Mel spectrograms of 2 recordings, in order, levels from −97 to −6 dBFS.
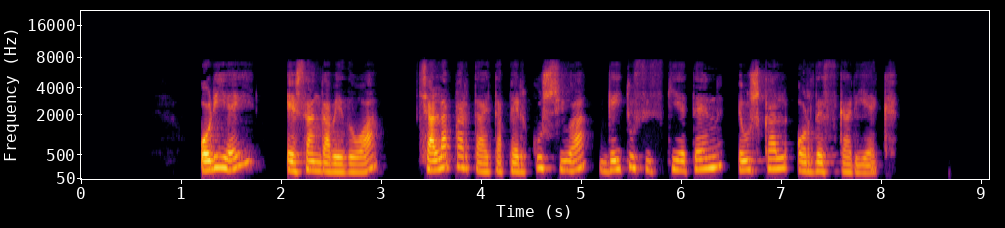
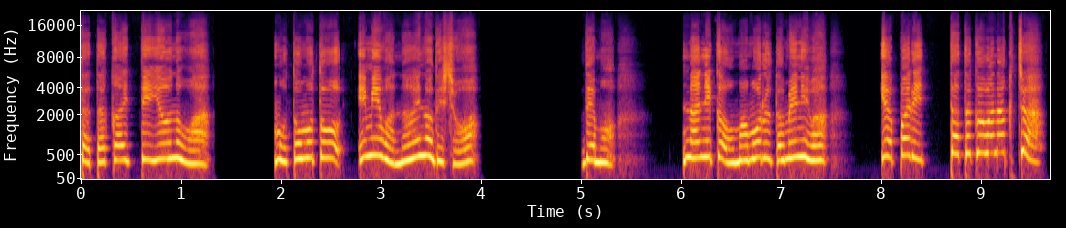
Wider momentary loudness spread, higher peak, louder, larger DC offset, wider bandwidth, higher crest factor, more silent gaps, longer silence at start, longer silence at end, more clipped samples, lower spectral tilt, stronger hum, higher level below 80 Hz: first, 11 LU vs 7 LU; second, -4 dBFS vs 0 dBFS; second, -26 LUFS vs -15 LUFS; neither; second, 7.6 kHz vs 19 kHz; first, 22 dB vs 16 dB; second, 1.85-2.05 s, 3.06-3.35 s, 5.14-5.18 s, 6.50-6.57 s vs 1.37-1.93 s, 4.04-5.00 s; first, 1.2 s vs 0 s; first, 0.95 s vs 0.1 s; neither; first, -6.5 dB/octave vs -2 dB/octave; neither; second, -74 dBFS vs -56 dBFS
